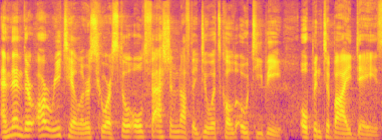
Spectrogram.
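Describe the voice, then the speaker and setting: Noticeable background noise surrounds a man speaking at a fairly high pitch with lively intonation. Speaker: business presenter. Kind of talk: presentation to live audience. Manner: fast; animated.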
